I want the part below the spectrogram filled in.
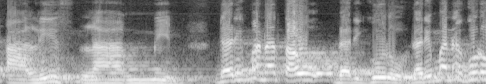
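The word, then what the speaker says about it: الم: Apakah ini alim? Alam alim alum ulam apa? Tidak. Itu bacanya alif lam mim.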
